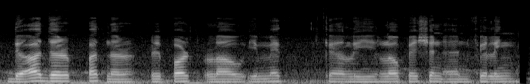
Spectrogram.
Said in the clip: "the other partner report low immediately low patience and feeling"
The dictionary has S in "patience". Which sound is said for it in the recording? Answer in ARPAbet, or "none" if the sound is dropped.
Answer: none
